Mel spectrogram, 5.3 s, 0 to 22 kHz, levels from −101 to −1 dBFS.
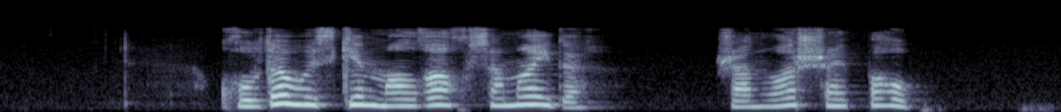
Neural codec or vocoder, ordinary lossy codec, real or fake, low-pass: none; none; real; none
